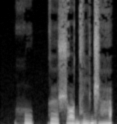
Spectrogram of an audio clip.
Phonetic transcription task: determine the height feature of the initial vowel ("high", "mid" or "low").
high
